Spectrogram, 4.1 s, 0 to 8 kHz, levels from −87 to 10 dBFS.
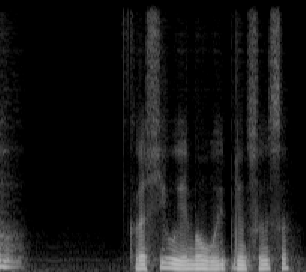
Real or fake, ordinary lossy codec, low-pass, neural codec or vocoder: fake; none; none; codec, 16 kHz, about 1 kbps, DyCAST, with the encoder's durations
